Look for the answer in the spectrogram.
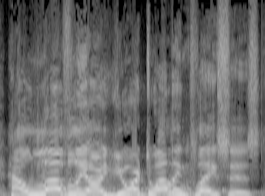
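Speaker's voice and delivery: lifted, slow quote of the verse; joyful scripture quote. Acted. Teacher voicing the psalmist's joyful cry, lifted and slow. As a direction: let the line ring out as a joyful cry.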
